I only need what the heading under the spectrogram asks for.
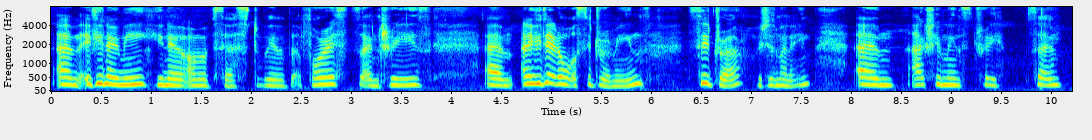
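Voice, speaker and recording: A woman's voice: a little high, steady tone, moderate pace, no room sound, poor audio. A woman in her twenties chatting casually for a vlog while walking up a steep hill outdoors, rambling with lots of "like", recorded on a handheld phone. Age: 20s. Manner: chatty and rambling, heavy use of "like". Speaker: vlogger.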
